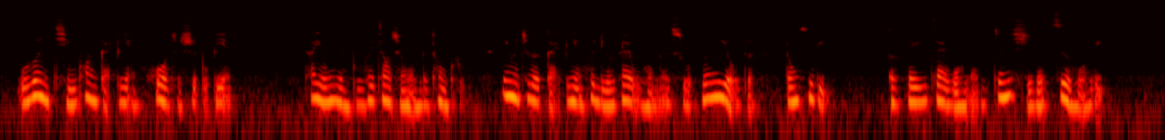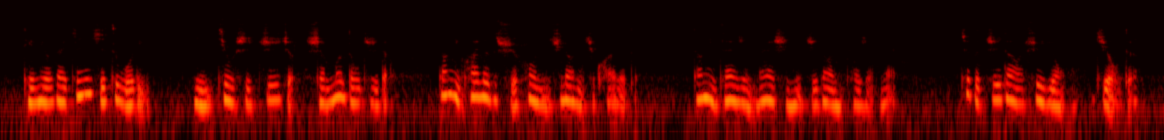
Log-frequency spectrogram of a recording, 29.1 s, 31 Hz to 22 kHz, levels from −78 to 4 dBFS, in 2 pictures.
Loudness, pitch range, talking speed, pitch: -42 LUFS, 165-205 Hz, 220 characters per minute, 185 Hz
